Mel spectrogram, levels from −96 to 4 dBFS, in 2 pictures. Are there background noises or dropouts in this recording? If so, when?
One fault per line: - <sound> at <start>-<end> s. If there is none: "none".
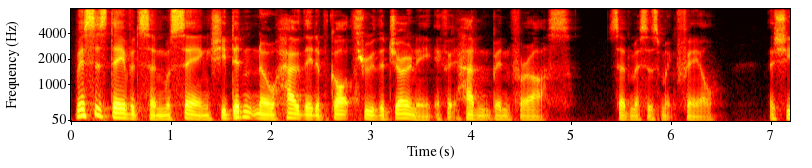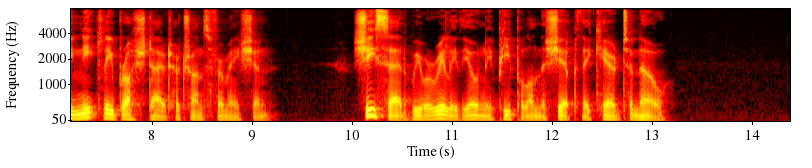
none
